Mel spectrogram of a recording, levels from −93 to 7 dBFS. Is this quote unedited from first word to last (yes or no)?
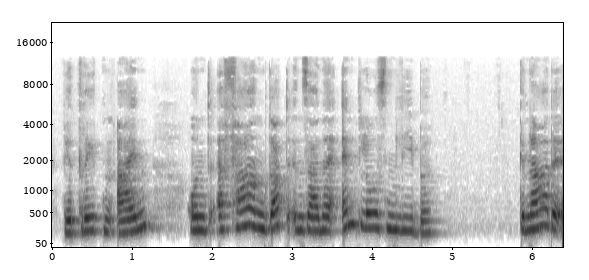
yes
